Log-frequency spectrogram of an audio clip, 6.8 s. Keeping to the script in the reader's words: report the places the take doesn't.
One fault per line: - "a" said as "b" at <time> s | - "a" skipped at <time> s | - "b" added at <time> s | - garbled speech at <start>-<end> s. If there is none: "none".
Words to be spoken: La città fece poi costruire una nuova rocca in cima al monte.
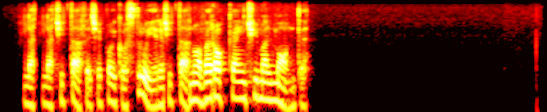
- "la" added at 0.5 s
- "una" said as "città" at 2.0 s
